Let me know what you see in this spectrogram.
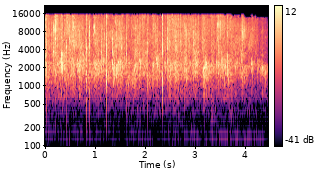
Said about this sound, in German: Dort hinten ist eine Hand oben. Jawohl. Ein Applaus für den mutigen jungen Mann.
